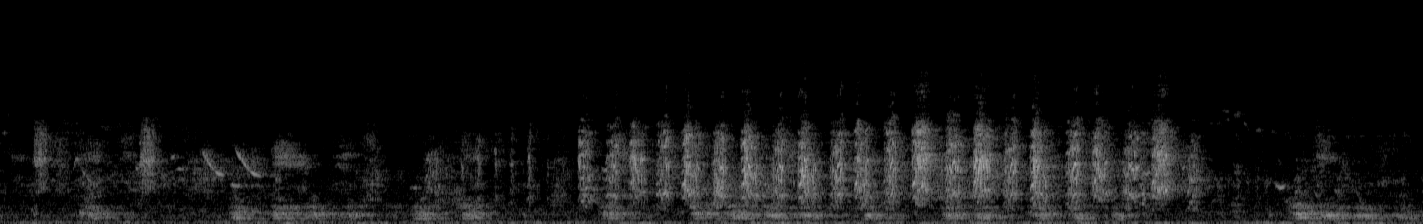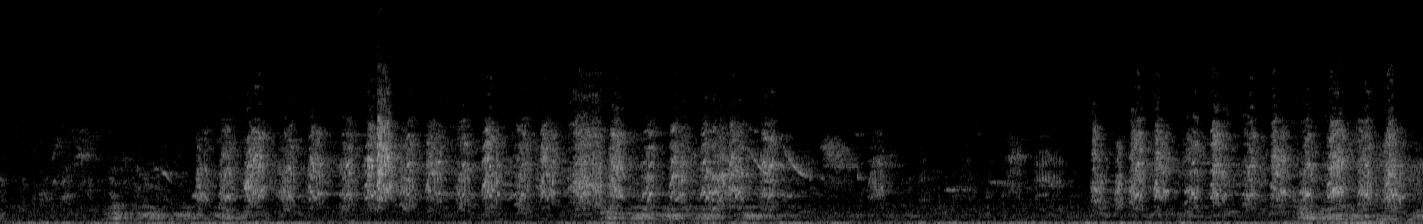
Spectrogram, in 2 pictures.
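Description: Birds squawking and chirping in bouts of rapid, harsh notes, each bout lasting several seconds, with short lulls between.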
